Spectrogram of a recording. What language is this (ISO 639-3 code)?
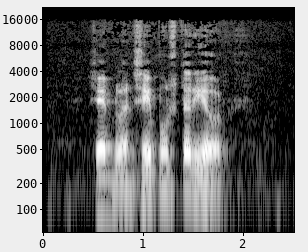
cat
